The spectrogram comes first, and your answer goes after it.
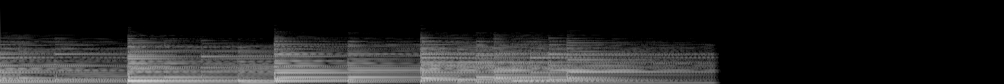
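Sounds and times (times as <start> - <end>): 
instrumental music: 0.0 - 7.2.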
